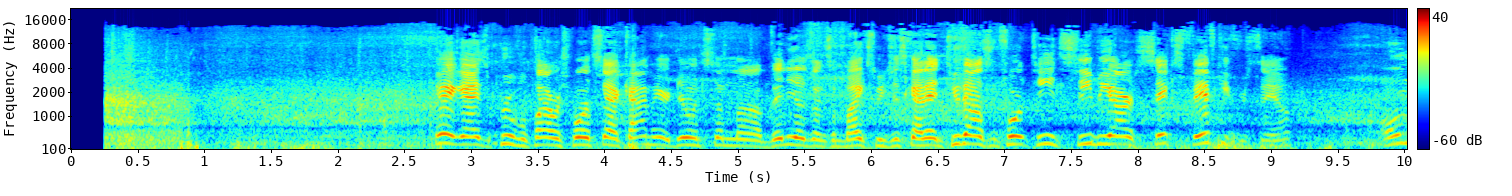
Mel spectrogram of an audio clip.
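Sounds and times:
wind buffeting microphone: 0:00.3 - 0:10.0.

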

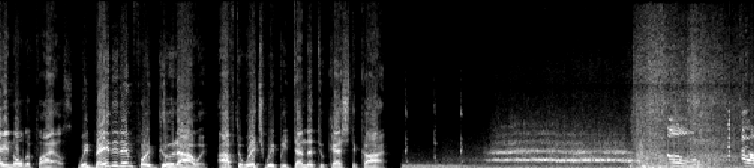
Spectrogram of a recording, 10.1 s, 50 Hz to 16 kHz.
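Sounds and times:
car engine running: 0:05.4 - 0:07.4
tyres screeching: 0:05.4 - 0:09.2.

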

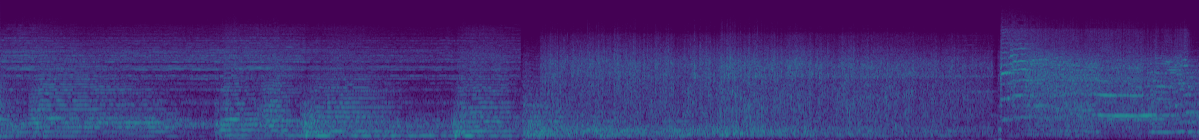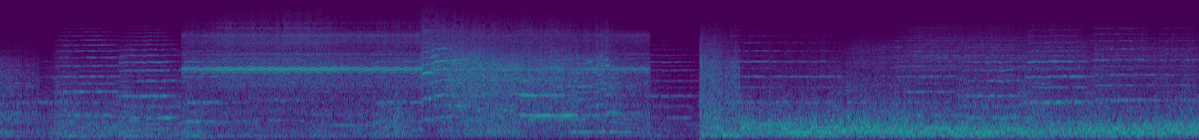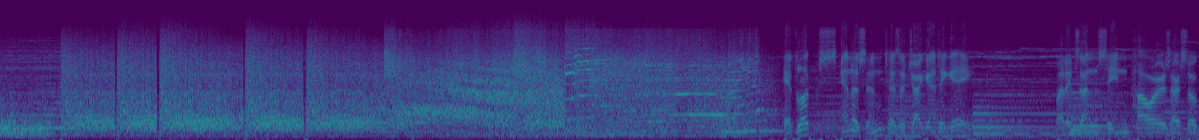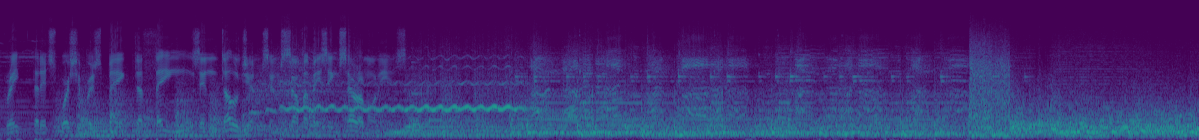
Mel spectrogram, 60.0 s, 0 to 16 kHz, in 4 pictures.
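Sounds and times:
jet aircraft noise: 0:00.0 - 0:32.0, 0:32.6 - 0:59.9
loud trailer music: 0:00.0 - 0:32.3, 0:48.3 - 0:59.9
explosions: 0:05.7 - 0:13.9, 0:17.3 - 0:23.1, 0:23.7 - 0:39.2, 0:57.0 - 0:59.9
gunfire: 0:06.5 - 0:13.7, 0:23.7 - 0:24.8, 0:30.7 - 0:38.6, 0:57.1 - 0:59.0
noisy sound effects: 0:16.5 - 0:34.0, 0:43.2 - 0:59.9
wavering high tones: 0:17.2 - 0:23.2.

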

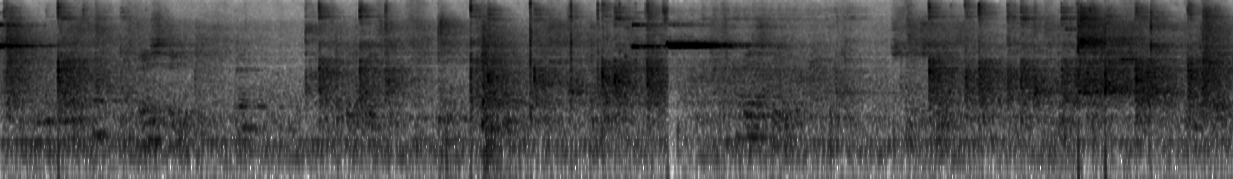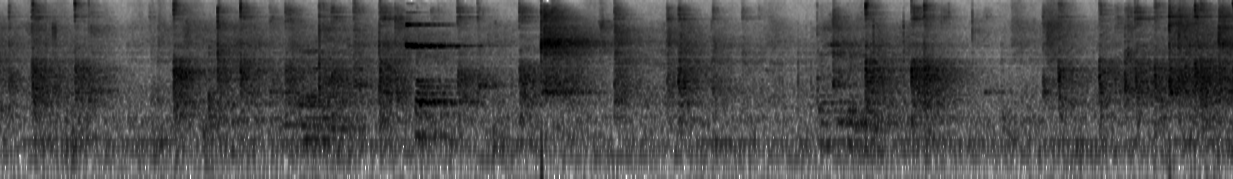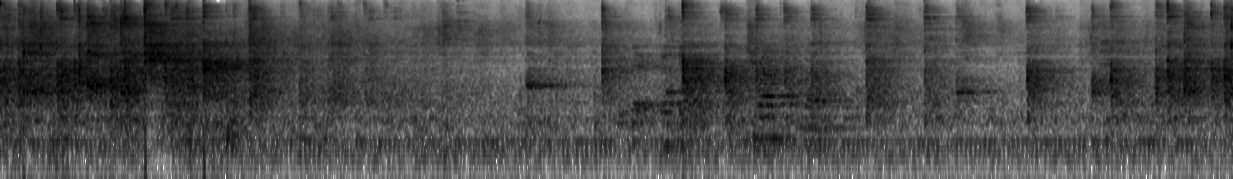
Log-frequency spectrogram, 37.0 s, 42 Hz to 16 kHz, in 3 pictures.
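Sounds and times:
table tennis balls clicking: 0:03.0 - 0:06.8, 0:09.3 - 0:28.8, 0:29.9 - 0:36.9.

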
